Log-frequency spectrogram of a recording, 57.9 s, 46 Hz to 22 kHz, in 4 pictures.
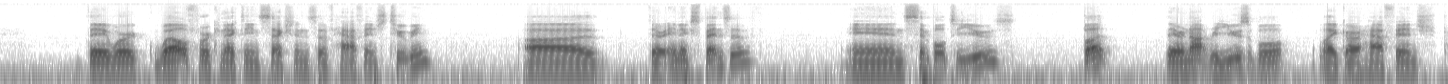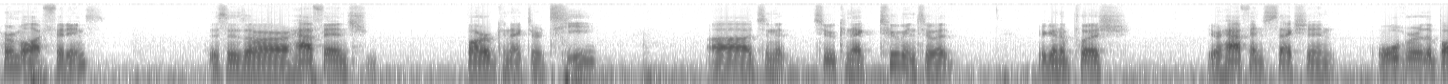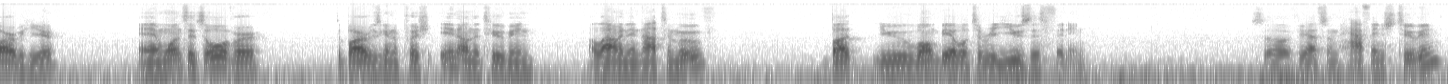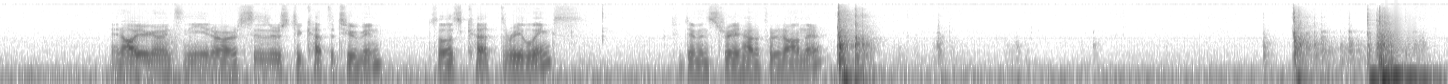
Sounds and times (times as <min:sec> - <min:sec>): Speech: 0:00.8 - 0:04.4, 0:05.2 - 0:07.6, 0:08.5 - 0:10.2, 0:10.8 - 0:11.1, 0:11.7 - 0:15.5, 0:16.6 - 0:18.3, 0:19.2 - 0:20.5, 0:21.6 - 0:24.0, 0:24.9 - 0:25.8, 0:26.6 - 0:29.6, 0:30.3 - 0:31.6, 0:32.4 - 0:36.2, 0:37.2 - 0:39.9, 0:41.5 - 0:43.4, 0:44.5 - 0:49.3, 0:50.2 - 0:51.8.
